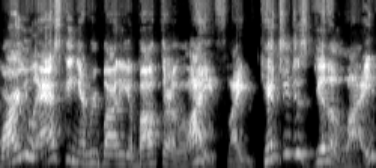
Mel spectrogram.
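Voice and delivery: put-on curt snapping tone. Retelling how a lady at the show snapped: imitating a lady snapping. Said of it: "the lady snapped on me".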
